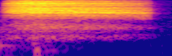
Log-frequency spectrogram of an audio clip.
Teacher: So I have an SH here, that's sustained quiet sound.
